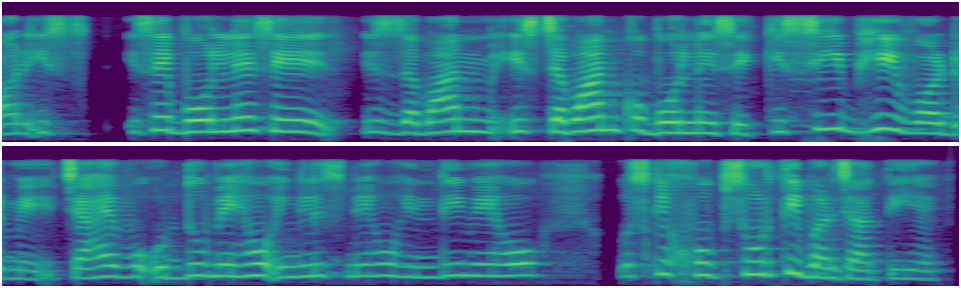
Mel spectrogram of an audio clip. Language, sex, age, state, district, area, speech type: Urdu, female, 30-45, Bihar, Khagaria, rural, spontaneous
